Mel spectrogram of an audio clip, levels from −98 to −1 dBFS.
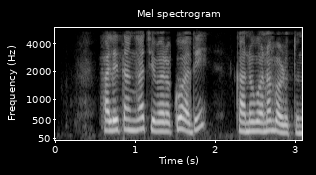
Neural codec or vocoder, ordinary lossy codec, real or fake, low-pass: codec, 16 kHz, 4 kbps, FunCodec, trained on Chinese and English, 50 frames a second; AAC, 24 kbps; fake; 5.4 kHz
